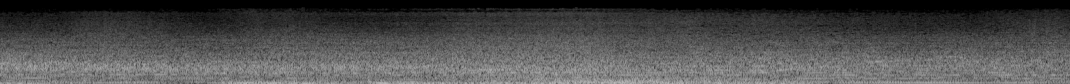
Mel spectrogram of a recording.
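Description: Heavy torrent of water pouring down from a cliff, a loud steady rush, with the film score's low held tones beneath it.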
